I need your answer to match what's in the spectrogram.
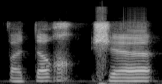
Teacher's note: ada yang perlu diperbaiki juga mematikan huruf kha. Jangan ngekor dia.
